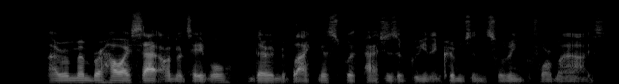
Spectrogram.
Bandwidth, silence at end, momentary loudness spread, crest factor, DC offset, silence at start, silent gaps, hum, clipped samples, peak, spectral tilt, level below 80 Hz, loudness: 14.5 kHz; 0.15 s; 13 LU; 26 dB; under 0.1%; 0.5 s; none; none; under 0.1%; -16 dBFS; -3.5 dB/octave; -80 dBFS; -42 LUFS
